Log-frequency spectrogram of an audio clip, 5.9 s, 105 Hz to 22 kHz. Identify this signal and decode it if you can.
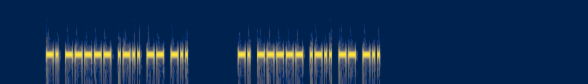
Morse code, heard as a keyed tone, about 52 wpm, 700 Hz. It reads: N0LMD N0LMD
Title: USA Call Signs - 5 Characters - Repeated 2x - 50wpm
